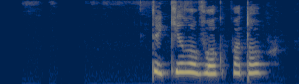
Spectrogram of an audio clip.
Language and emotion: Russian, neutral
